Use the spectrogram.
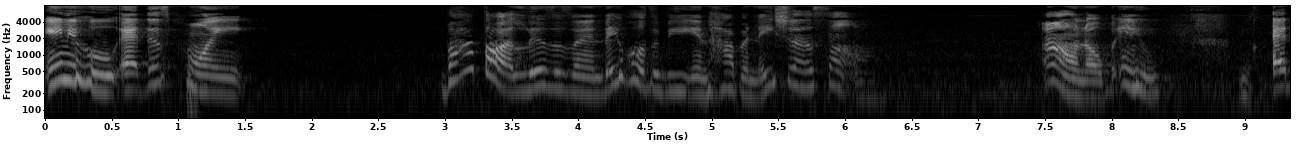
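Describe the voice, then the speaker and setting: A woman speaks in an animated tone at a moderate pace, her high pitch swinging very widely, with long, frequent pauses. Noticeable background noise is present. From South Carolina, US South. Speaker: 3D printing tutorial maker. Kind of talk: tutorial. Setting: metal building workshop. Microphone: echoey room.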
